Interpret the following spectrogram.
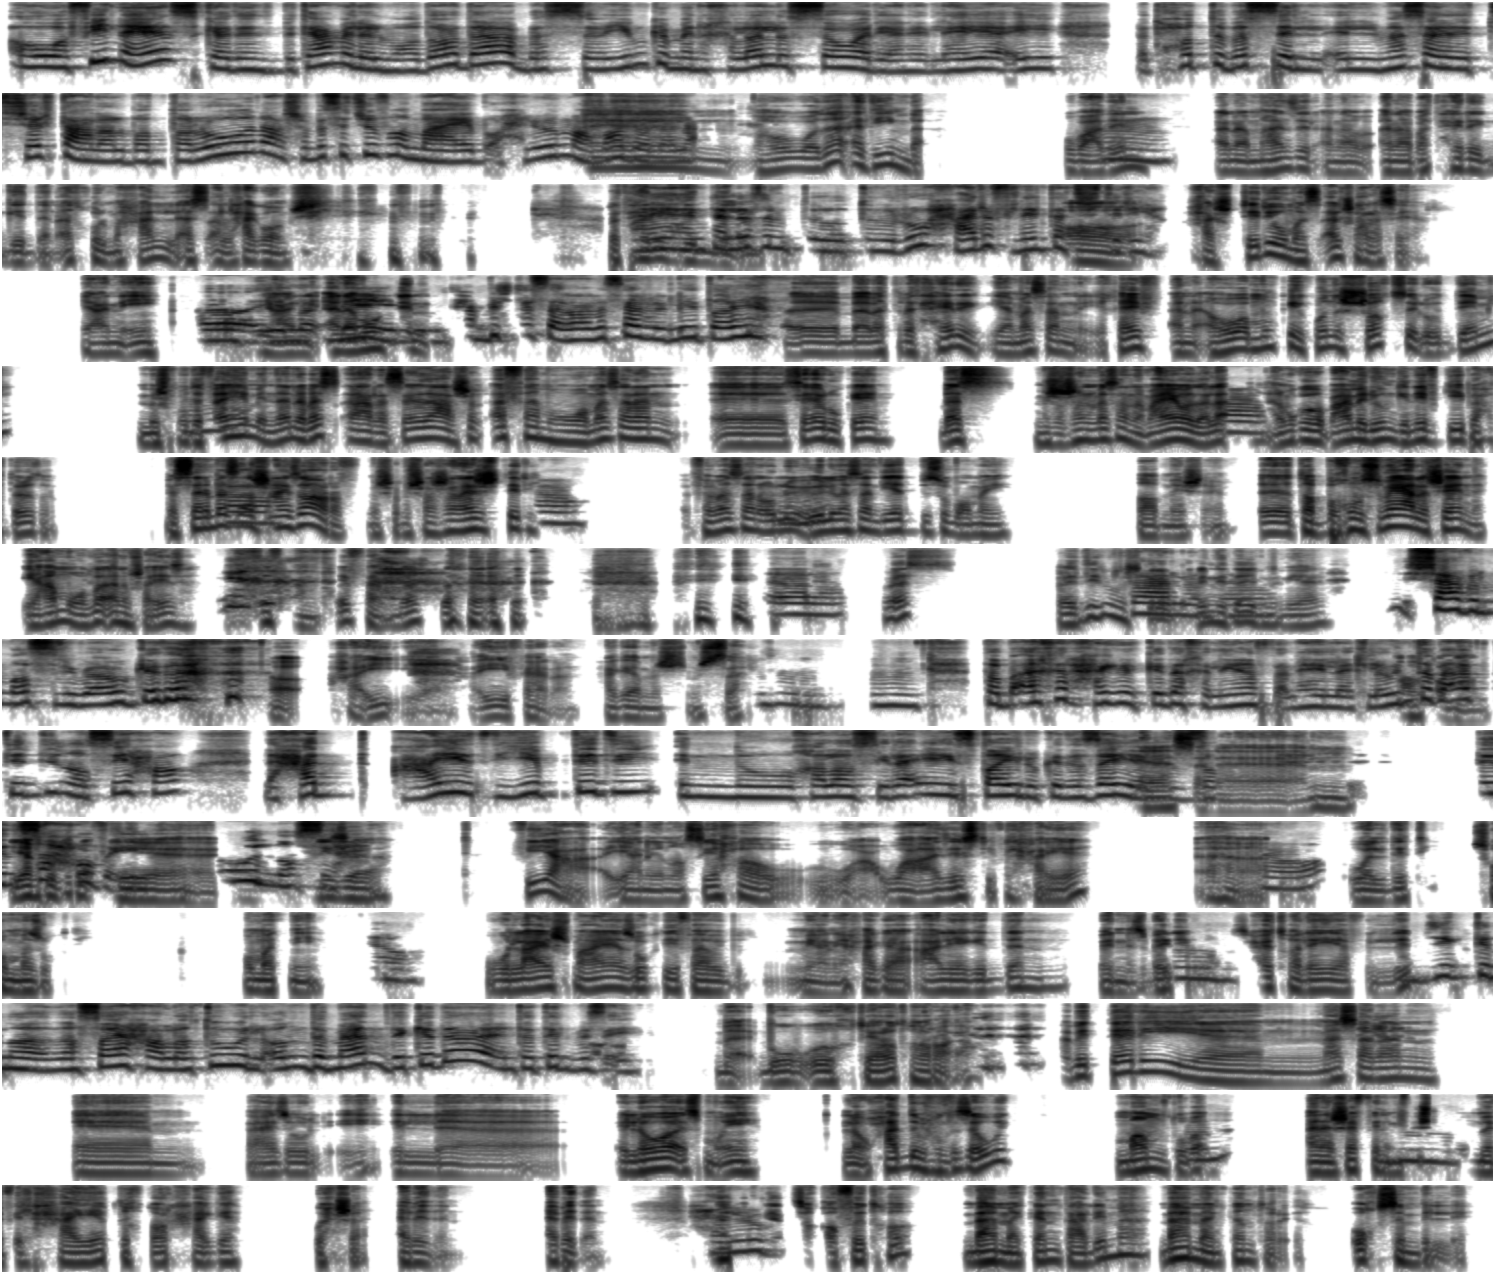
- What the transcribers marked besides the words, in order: in English: "التيشيرت"; laugh; tapping; chuckle; laugh; laugh; laugh; in English: "ستايله"; unintelligible speech; in English: "on demand"; chuckle
- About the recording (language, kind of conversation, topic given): Arabic, podcast, إيه نصيحتك لحد عايز يلاقي شريك حياته المناسب؟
